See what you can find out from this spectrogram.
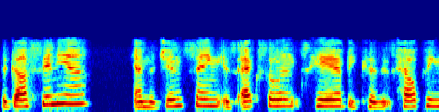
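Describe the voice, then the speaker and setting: A woman speaks in an English accent at a moderate pace. Her pitch is fairly high. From England. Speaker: naturopath giving product presentation. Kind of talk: sales presentation.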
